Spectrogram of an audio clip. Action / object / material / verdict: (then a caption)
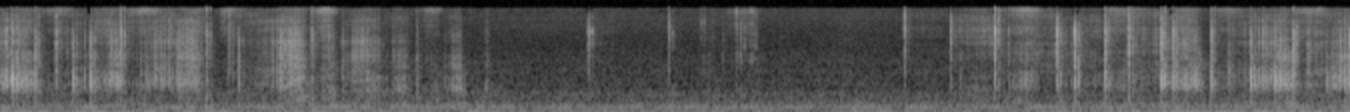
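scrape / cloth-covered hardcover book / cloth, board / none. Long pointed nails scratch and tap on a solid, closed hardback book with a green cloth cover and a paper label. Dry, textured scratching comes in bursts, with sharp bright taps clustered at the start and end and a quieter, steadier scratch in the middle. A faint low hum runs underneath.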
